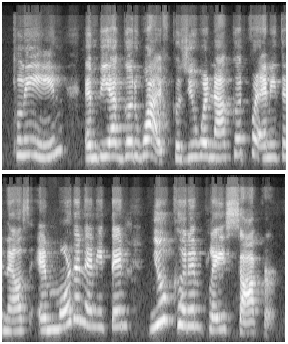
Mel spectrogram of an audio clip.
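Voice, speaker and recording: A woman speaks in an extremely high, bright and sharp voice, raised and projected. Her pace is fairly slow and her intonation lively. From Ecuador. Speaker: business owner, keynote speaker. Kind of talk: podcast interview answer.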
